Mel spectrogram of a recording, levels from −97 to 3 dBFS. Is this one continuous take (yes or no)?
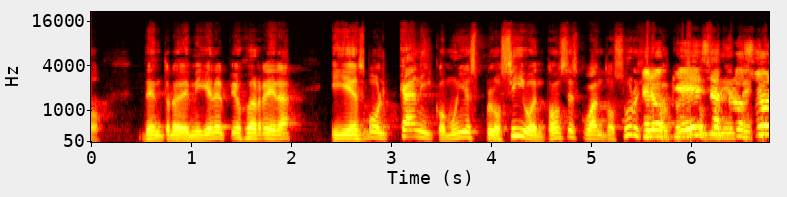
no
